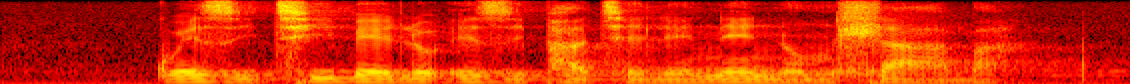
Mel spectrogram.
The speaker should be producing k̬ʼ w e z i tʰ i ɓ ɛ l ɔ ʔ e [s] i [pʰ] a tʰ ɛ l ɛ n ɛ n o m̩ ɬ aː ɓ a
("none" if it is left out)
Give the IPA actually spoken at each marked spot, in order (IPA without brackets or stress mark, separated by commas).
z, pʰ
